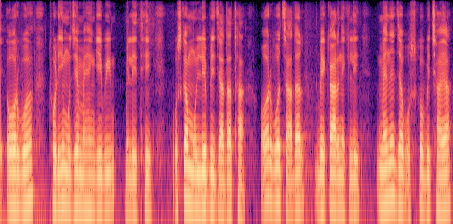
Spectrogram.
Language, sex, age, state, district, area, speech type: Hindi, male, 30-45, Madhya Pradesh, Bhopal, urban, spontaneous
